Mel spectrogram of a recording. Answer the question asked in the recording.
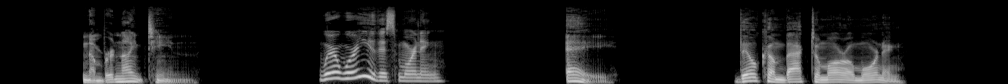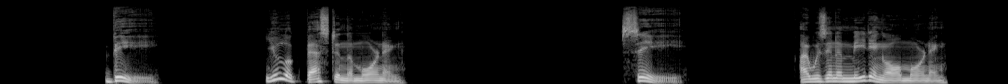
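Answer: C: I was in a meeting all morning.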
